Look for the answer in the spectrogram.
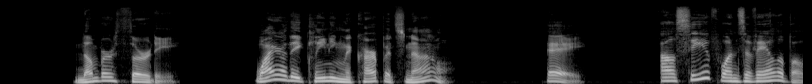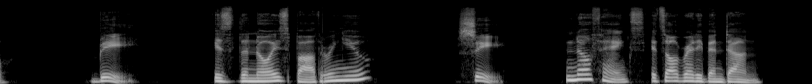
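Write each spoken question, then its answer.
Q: Why are they cleaning the carpets now?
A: B: Is the noise bothering you?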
